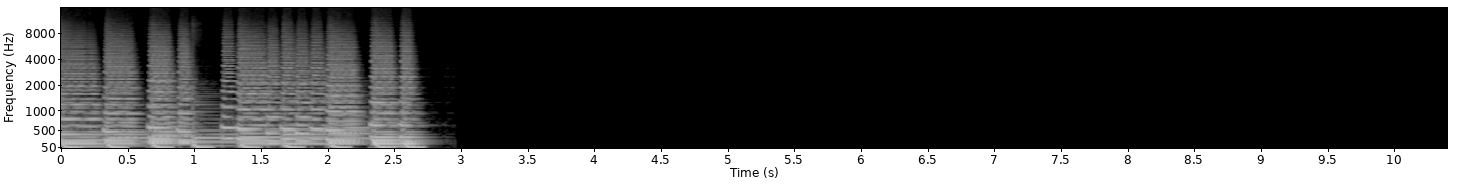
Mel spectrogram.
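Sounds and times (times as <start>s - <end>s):
level complete jingle: 0.0s - 2.8s.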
